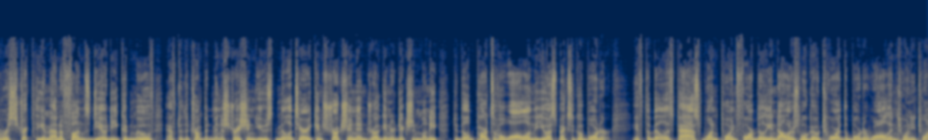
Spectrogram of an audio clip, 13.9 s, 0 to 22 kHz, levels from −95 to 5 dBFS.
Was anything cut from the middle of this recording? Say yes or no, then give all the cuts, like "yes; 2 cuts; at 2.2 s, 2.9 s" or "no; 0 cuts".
no; 0 cuts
